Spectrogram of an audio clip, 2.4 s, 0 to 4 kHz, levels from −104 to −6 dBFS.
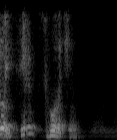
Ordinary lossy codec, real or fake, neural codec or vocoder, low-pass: Opus, 64 kbps; fake; autoencoder, 48 kHz, 32 numbers a frame, DAC-VAE, trained on Japanese speech; 3.6 kHz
